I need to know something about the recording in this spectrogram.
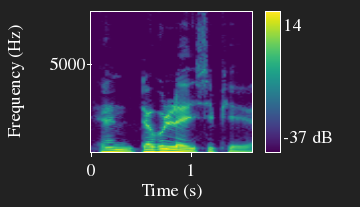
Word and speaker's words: NAACP: The NAACP Legal Defense and Education Fund argued 이걸 읽을 때 NAACP라고 읽기도 하지만 조금 더 멋있는 방법이 NAACP예요. NAA가 두 개다.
